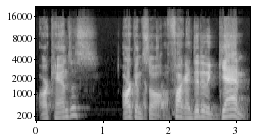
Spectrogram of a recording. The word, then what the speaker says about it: Arkansas: Arkansas. Fuck, I did it again. Okay, Arkansas.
